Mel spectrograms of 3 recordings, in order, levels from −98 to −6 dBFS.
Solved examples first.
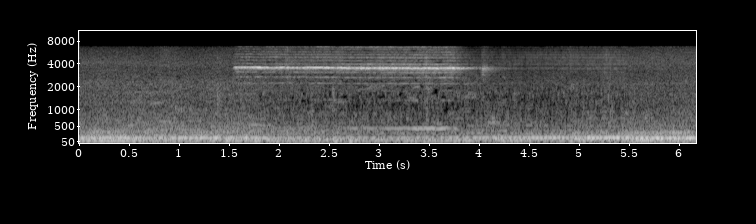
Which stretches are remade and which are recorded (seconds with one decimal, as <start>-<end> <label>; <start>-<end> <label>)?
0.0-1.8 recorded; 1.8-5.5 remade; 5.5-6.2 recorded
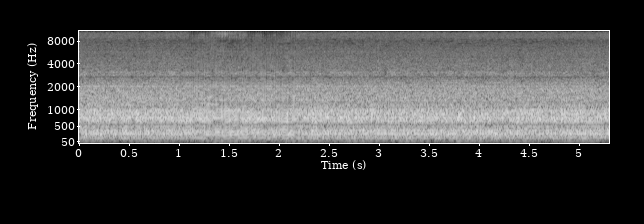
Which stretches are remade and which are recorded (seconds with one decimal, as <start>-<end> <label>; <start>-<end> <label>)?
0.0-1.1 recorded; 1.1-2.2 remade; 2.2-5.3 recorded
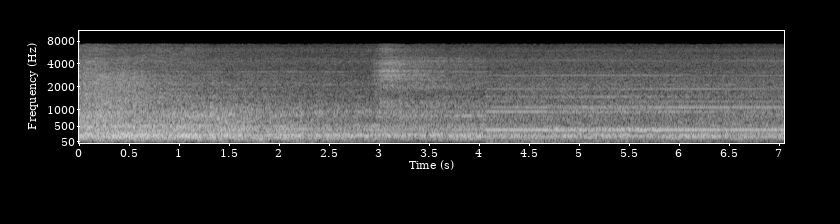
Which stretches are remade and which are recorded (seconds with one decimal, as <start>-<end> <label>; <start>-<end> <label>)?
0.0-0.8 recorded; 0.8-1.6 remade; 1.6-2.5 recorded; 2.5-3.2 remade; 3.2-4.7 recorded; 4.7-5.8 remade; 5.8-7.1 recorded

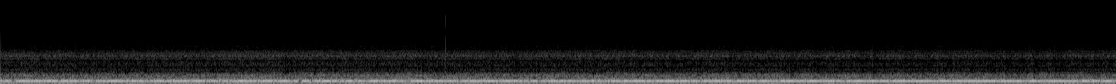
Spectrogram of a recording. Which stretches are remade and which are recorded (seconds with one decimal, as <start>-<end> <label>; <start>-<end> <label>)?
0.0-11.2 recorded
